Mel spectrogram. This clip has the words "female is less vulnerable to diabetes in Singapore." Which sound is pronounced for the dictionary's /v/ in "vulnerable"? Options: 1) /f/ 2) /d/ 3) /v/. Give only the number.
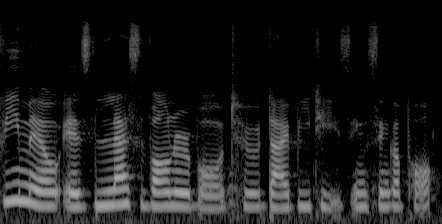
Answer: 3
